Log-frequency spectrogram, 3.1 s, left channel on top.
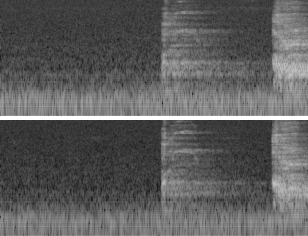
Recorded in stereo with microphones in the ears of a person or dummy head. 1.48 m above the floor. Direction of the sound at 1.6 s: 55° right (ahead or behind).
